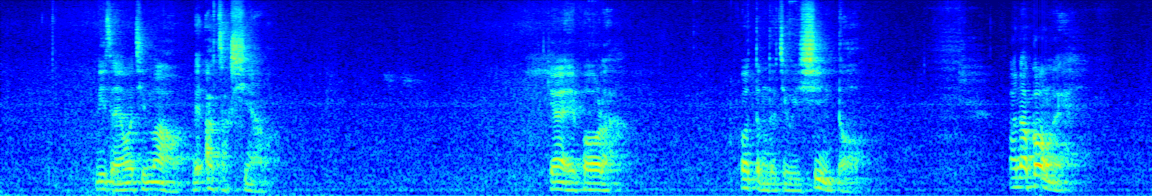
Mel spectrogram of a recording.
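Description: A middle-aged man speaks quietly and slowly, close by.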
